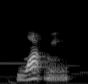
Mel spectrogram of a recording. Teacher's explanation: we drop that te at the end of want as well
